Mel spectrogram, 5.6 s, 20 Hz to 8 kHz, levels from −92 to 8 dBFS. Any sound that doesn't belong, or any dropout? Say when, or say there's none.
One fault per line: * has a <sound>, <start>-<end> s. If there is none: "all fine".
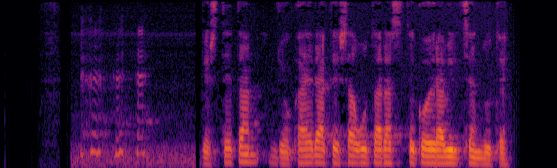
* has a laugh, 0.8-1.6 s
